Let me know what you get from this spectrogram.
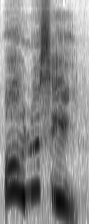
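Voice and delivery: very high mocking voice for the ex; high-pitched parody of the flirting ex; hammed-up smooth guy. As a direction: squeal out a mock sweet greeting. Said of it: "the guy goes like".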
